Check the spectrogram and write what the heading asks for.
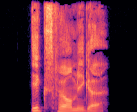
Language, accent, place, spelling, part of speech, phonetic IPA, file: German, Germany, Berlin, x-förmige, adjective, [ˈɪksˌfœʁmɪɡə], De-x-förmige.ogg
- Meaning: inflection of x-förmig: 1. strong/mixed nominative/accusative feminine singular 2. strong nominative/accusative plural 3. weak nominative all-gender singular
